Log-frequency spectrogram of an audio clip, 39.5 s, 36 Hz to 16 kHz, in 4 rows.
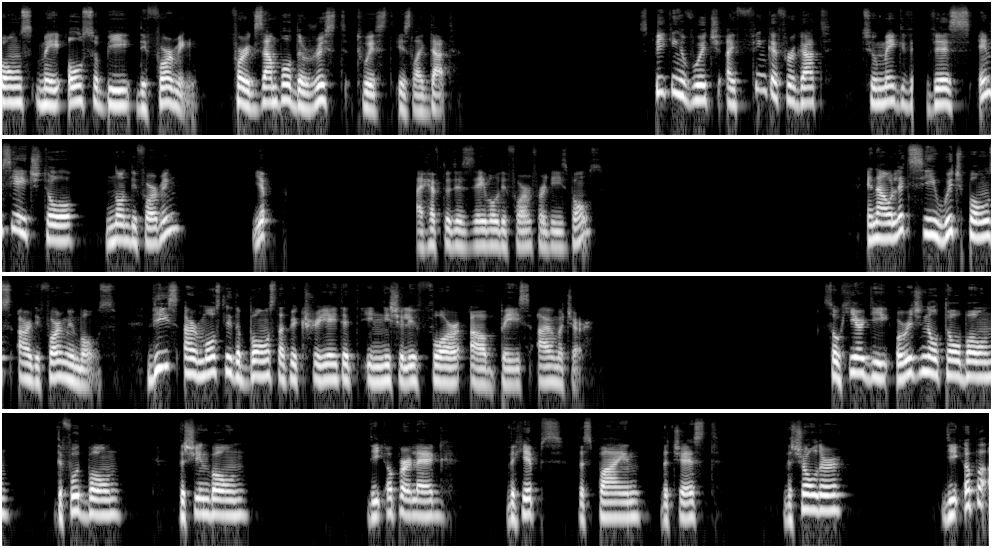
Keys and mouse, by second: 8.8 click, 14.3 click, 14.7 click, 16.3 click, 30.1 shift+click, 34.1 shift+middle click, 34.5 ctrl+shift+z, 34.7 shift+click, 35.4 shift+click.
